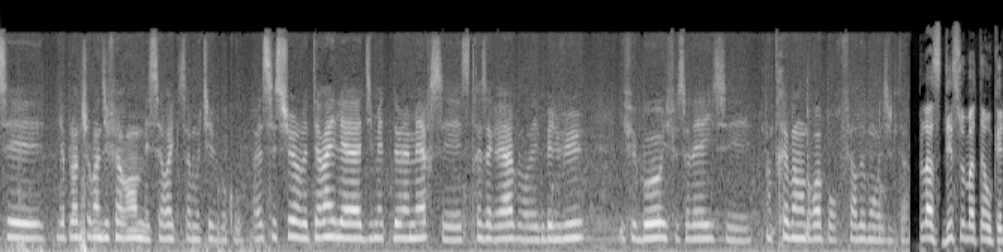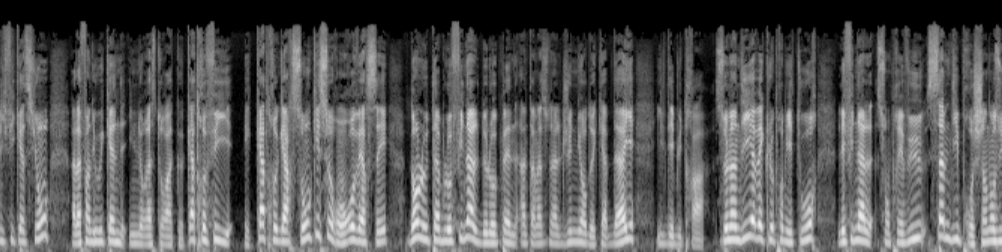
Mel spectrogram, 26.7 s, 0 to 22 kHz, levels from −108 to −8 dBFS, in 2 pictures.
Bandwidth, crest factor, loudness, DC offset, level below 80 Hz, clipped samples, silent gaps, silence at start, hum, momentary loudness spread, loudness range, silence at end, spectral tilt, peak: 14.5 kHz; 18 dB; -24 LUFS; under 0.1%; -44 dBFS; under 0.1%; none; 0 s; none; 11 LU; 4 LU; 0 s; -4 dB/octave; -6 dBFS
